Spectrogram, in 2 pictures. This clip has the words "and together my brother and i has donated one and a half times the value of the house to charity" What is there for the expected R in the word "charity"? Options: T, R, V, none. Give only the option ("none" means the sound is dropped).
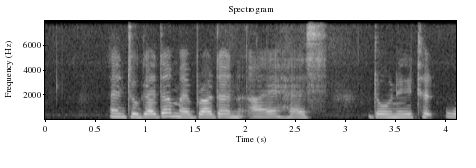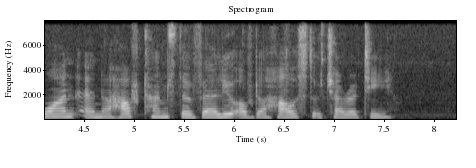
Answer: R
